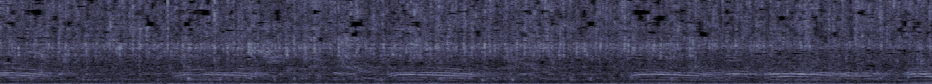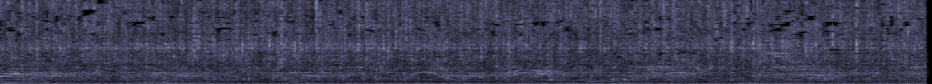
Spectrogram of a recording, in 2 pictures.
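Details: A male Asian small-clawed otter at Chiba Zoological Park gives quick, squeaky arched chirps, two or three a second, while walking around, over a steady rush of trickling water.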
